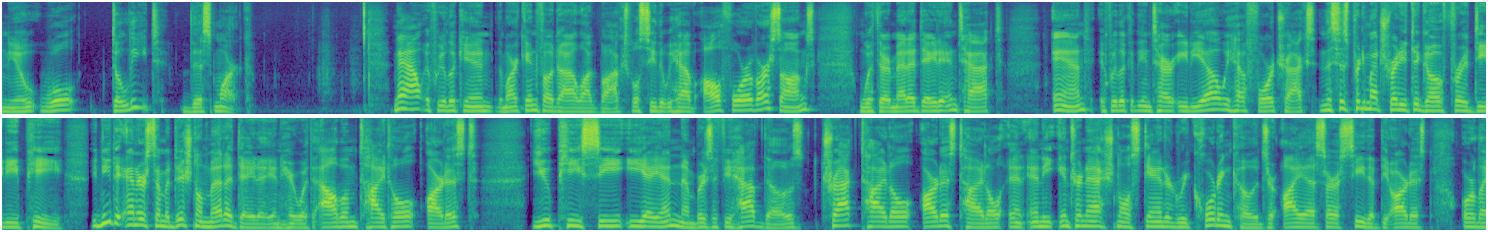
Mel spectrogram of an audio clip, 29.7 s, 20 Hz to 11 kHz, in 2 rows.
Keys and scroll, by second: 10.6 super+e.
